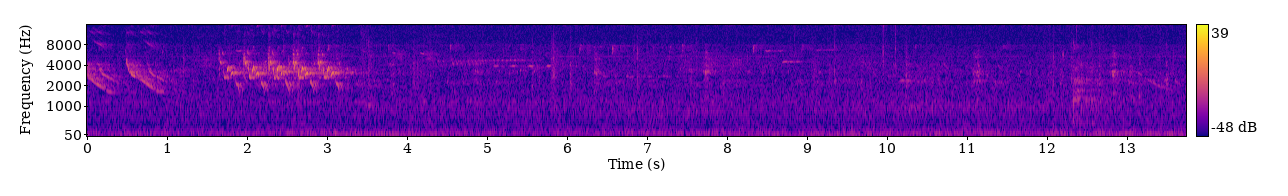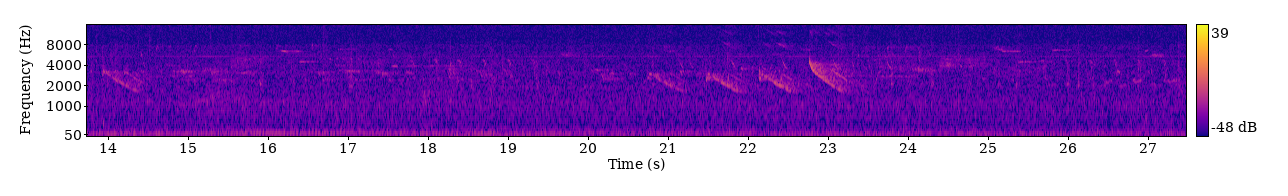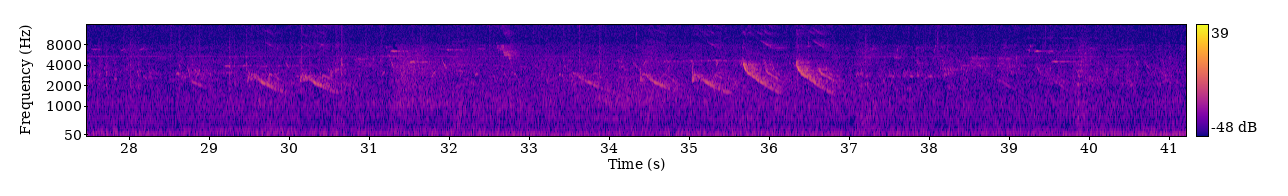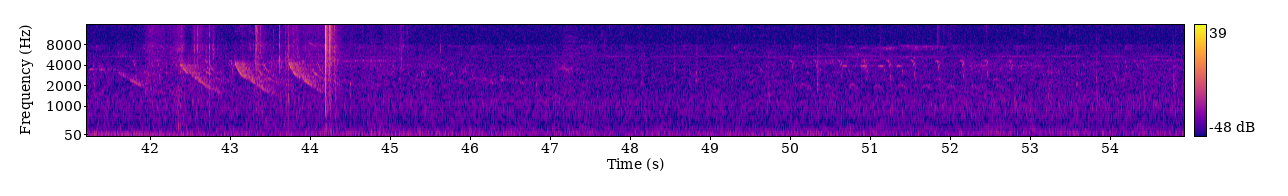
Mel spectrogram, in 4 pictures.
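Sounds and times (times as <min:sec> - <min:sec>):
songbird singing: 0:00.0 - 0:54.9
sharp clicks: 0:42.5 - 0:45.2.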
